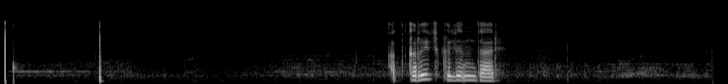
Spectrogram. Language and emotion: Russian, neutral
